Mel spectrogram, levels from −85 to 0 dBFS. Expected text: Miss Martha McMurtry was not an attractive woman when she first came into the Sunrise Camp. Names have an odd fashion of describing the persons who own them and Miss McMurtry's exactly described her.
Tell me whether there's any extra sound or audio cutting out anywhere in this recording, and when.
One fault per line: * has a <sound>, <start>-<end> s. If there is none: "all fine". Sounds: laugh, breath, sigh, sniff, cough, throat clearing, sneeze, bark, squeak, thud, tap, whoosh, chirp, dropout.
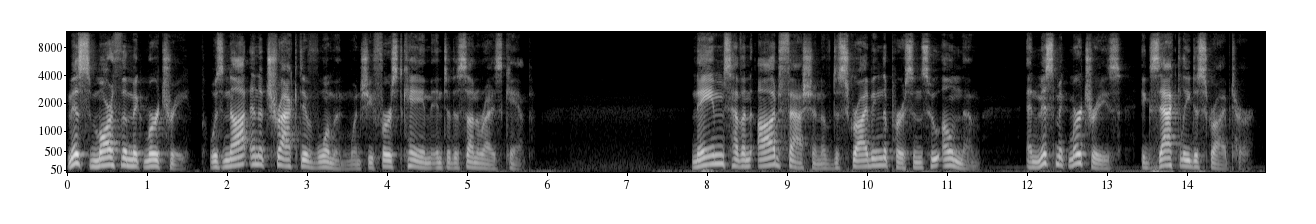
all fine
